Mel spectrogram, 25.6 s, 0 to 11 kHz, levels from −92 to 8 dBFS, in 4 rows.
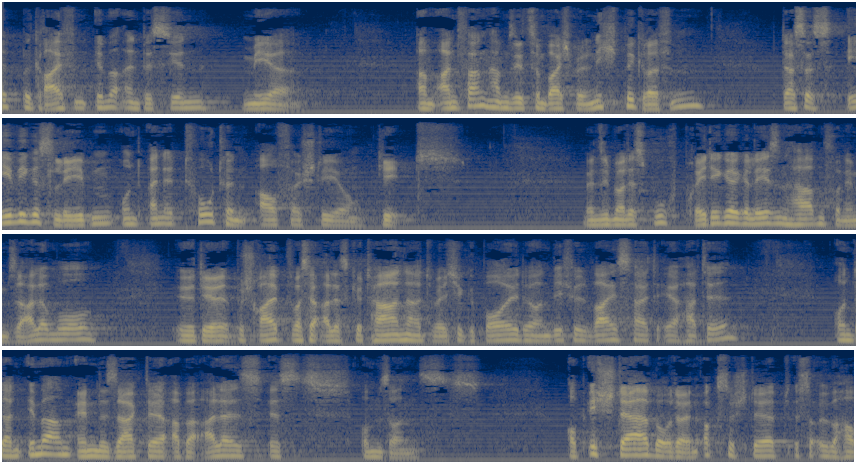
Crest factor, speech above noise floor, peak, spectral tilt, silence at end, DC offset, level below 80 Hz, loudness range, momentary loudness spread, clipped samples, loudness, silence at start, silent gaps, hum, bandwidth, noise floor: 22 dB; 22 dB; -6 dBFS; -5 dB/octave; 0 s; under 0.1%; -52 dBFS; 4 LU; 11 LU; under 0.1%; -28 LUFS; 0 s; none; none; 10 kHz; -50 dBFS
